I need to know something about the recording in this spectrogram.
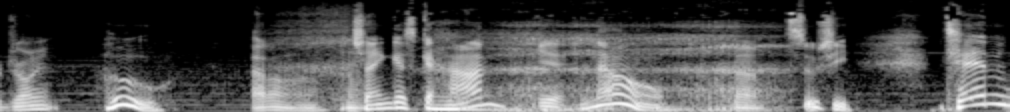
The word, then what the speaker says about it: Genghis Khan: Yeah, it's pronounced like Chenghis or Chenghis. Chengiz Khan, right?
